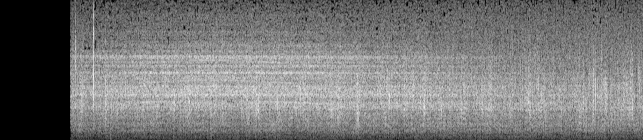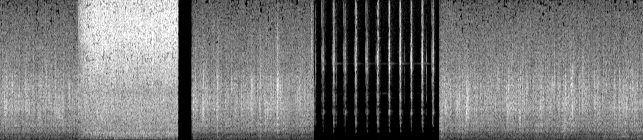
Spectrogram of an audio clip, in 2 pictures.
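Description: Food frying in hot oil in a kadai: a steady sizzle. About two seconds of louder, brighter hiss come near the middle, and a few seconds of rapid, choppy pulsing follow a little later.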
